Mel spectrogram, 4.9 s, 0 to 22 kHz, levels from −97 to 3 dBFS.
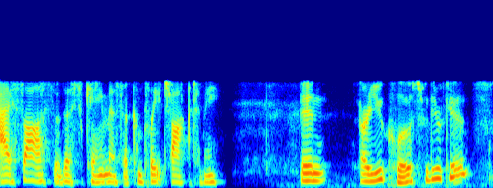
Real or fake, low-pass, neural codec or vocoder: fake; 3.6 kHz; codec, 16 kHz, 16 kbps, FunCodec, trained on Chinese and English, 50 frames a second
